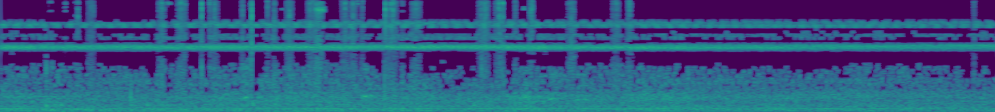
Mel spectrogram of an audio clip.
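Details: A chorus of crickets at night in the California desert hills, harvest moon overhead: a sustained high trill with a higher echoing band, interrupted by scattered crackling clicks in the first half over a steady low rumble.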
